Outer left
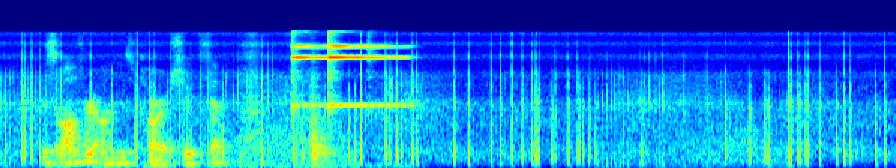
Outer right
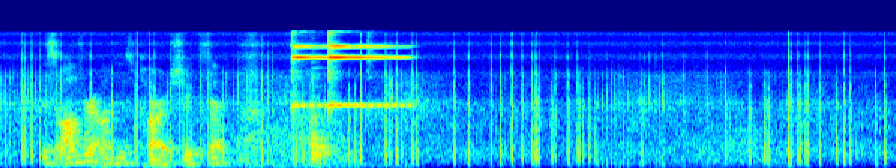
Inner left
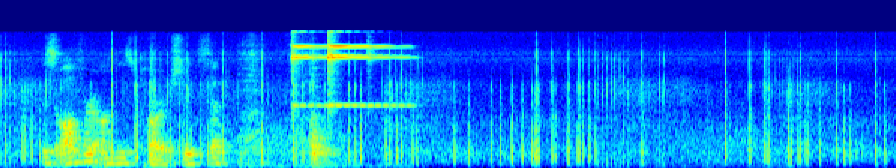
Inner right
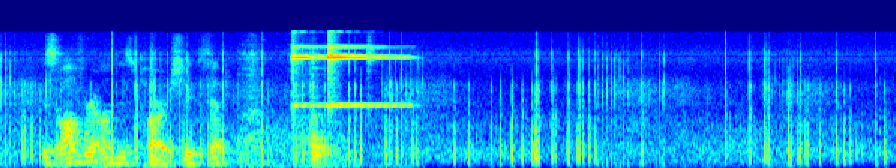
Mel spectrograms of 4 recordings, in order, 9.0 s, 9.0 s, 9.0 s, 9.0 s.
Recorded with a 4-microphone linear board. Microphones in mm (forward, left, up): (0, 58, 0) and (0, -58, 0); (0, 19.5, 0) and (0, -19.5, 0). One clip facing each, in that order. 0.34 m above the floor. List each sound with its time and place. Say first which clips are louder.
0.4 s a man speaking: outer left 1 dB, even; 20° left (ahead or behind), 0.9 m; by 2.3 s 25° right (ahead or behind), 1.2 m
2.4 s a doorbell: even, inner right 1 dB; 15° right (ahead or behind), 1.8 m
